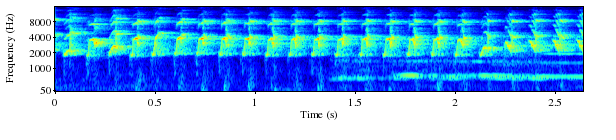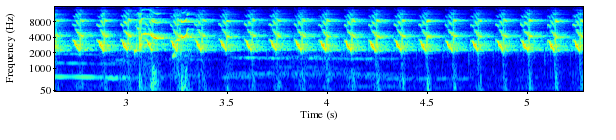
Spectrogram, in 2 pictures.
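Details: Lovebird in ngekek mode, a long chatter that lures other lovebirds into answering: a rich, rapid string of grating, trilled high notes, with a fainter lower whistled tone underneath for a moment.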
